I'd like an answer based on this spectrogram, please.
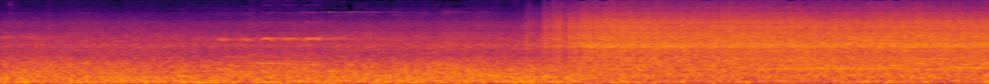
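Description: Fireworks display: a continuous low rumble of bursting shells and crackle. A little past halfway a loud, steady hiss of crackling sparks joins in and the sound gets louder.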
